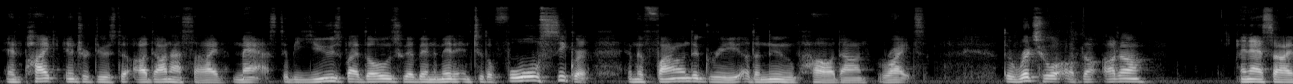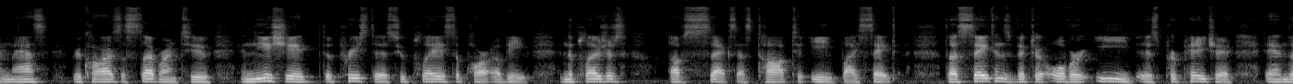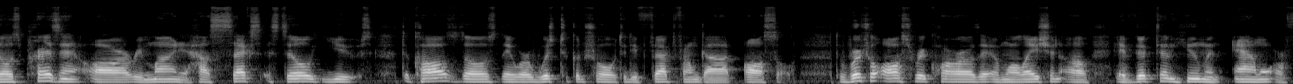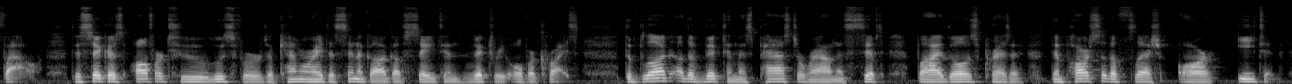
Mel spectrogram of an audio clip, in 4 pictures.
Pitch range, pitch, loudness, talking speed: 110-130 Hz, 120 Hz, -20 LUFS, 160 wpm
